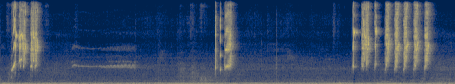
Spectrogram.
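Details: Pet lovebirds giving shrill, harsh chirps in short bursts. One burst opens, a second comes near the middle, then a quick run of about seven sharp chirps closes. A thin whistle-like tone sounds in between over a low room hum.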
